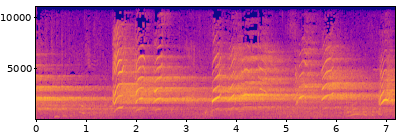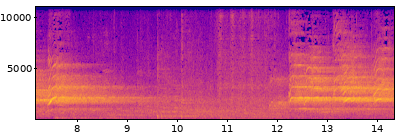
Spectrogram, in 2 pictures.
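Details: Beluga whales in Port of Nagoya Public Aquarium on 3 February 2019, at feeding and later play: repeated bleating, harmonic squeals about every one to two seconds, a quieter gap in the middle, then the calling resumes.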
